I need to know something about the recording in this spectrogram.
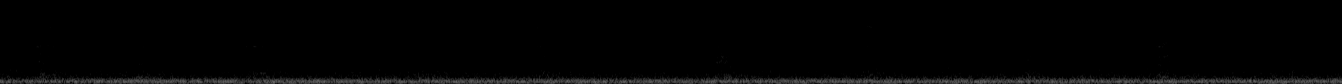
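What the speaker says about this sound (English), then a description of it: "focus on the shallow breathing of your collarbone" Short, shallow breaths drawn high in the chest at the collarbones during a yogic breathing exercise, repeating softly at a steady rhythm of roughly one every second and a half over a constant low background rumble, with no talking.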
